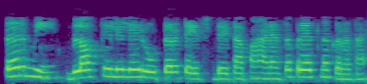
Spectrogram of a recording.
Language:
Marathi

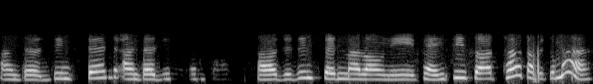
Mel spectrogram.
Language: Nepali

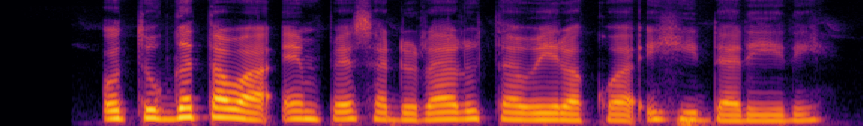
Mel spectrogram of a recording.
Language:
Kikuyu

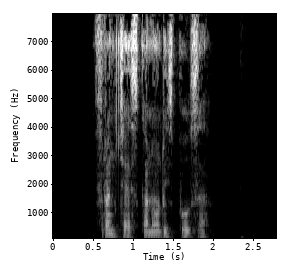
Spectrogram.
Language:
Italian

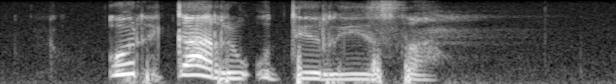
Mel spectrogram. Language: Tsonga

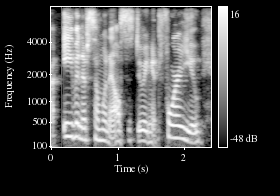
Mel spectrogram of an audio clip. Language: English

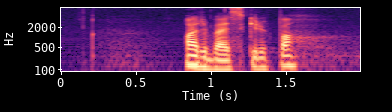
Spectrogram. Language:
Norwegian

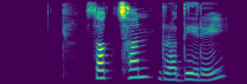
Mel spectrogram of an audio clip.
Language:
Nepali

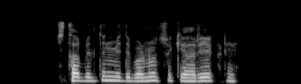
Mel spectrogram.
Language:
Pashto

